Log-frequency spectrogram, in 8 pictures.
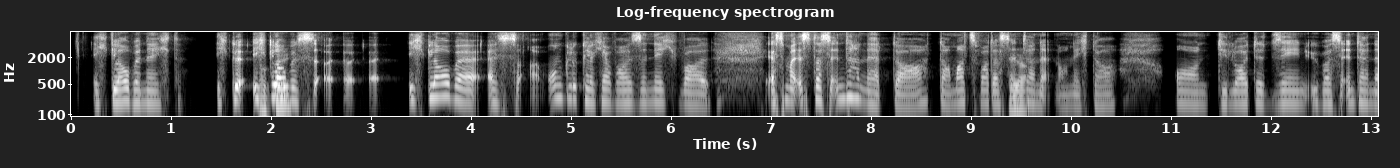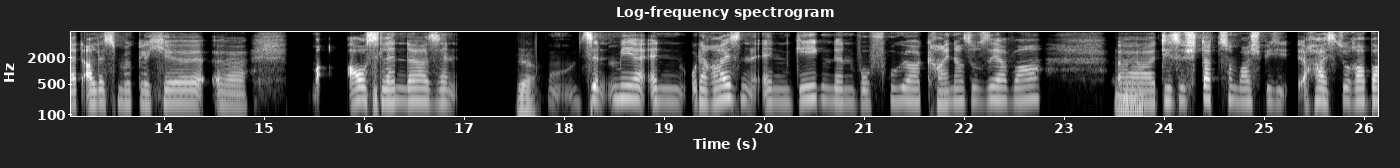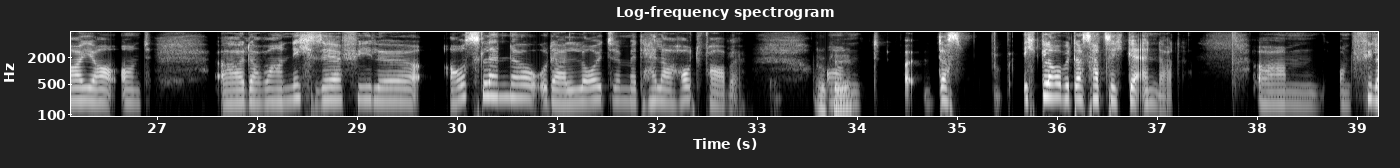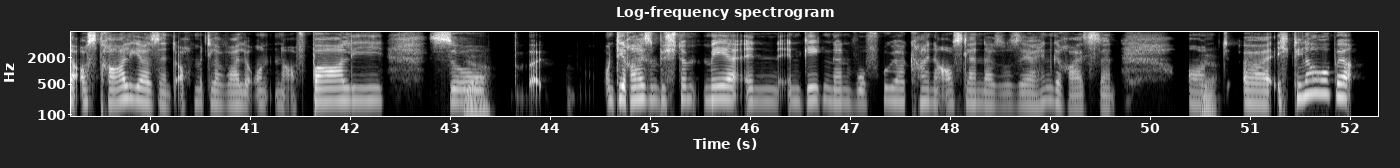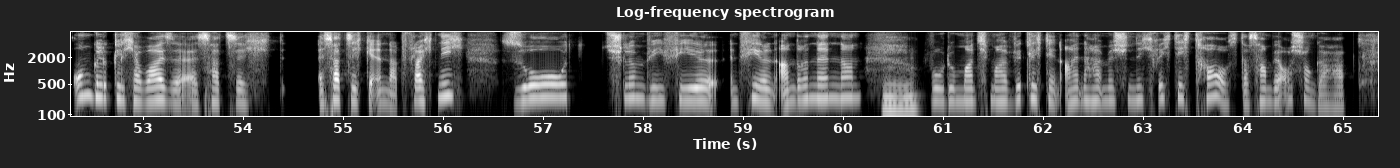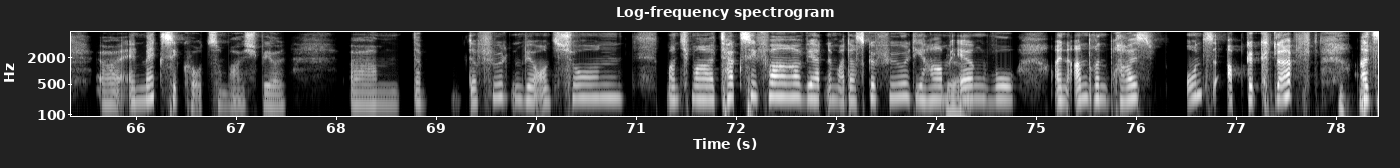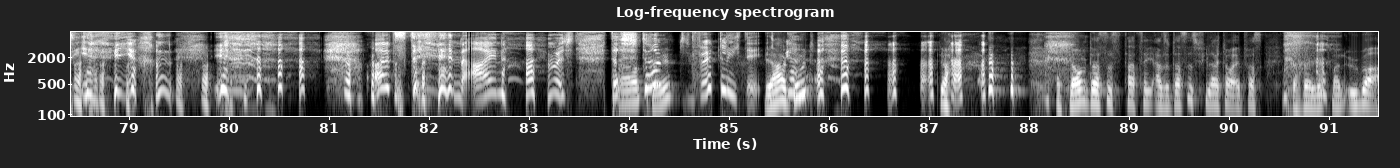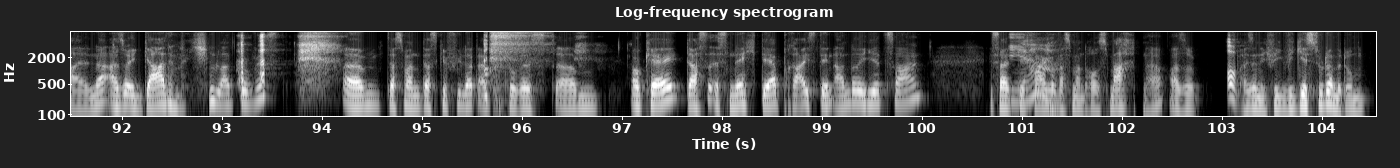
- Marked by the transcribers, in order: other background noise; laugh; laughing while speaking: "abgeknöpft als ihren ihr als den Einheimisch"; laughing while speaking: "Ja"; laugh; chuckle; tapping; laughing while speaking: "egal, in welchem Land"; laugh; snort
- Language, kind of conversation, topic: German, podcast, Welche Begegnung mit Einheimischen ist dir besonders im Gedächtnis geblieben?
